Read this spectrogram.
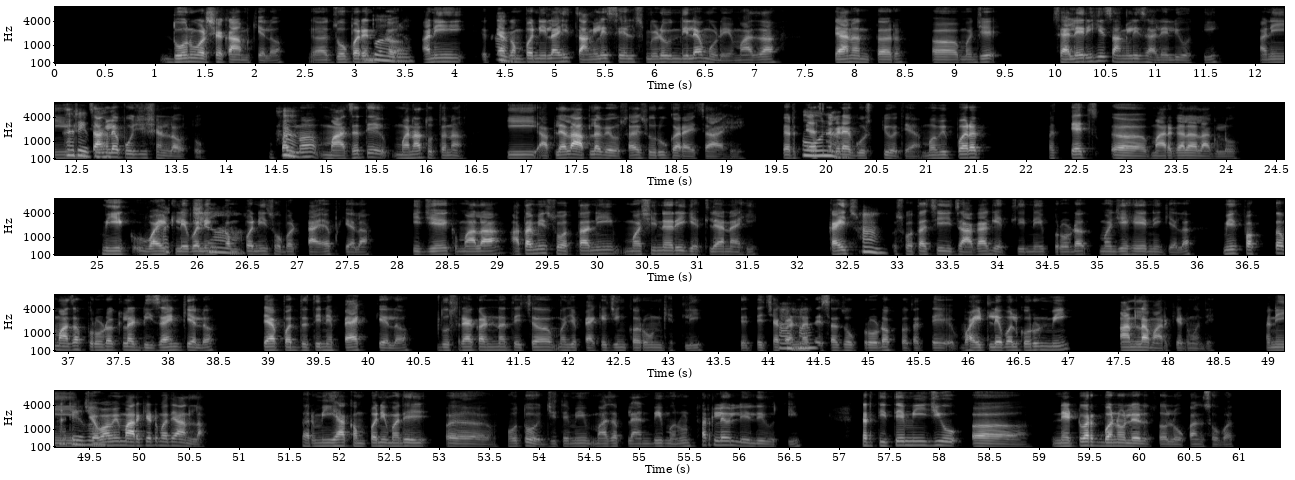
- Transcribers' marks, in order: in English: "पोझिशनला"; in English: "व्हाईट लेबलिंग"; in English: "टायअप"; in English: "प्रोडक्ट"; in English: "पॅकेजिंग"; in English: "प्रोडक्ट"; in English: "व्हाईट लेबल"; in English: "प्लॅन बी"; "ठरवलेली" said as "ठररलेली"
- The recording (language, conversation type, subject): Marathi, podcast, अपयशानंतर पर्यायी योजना कशी आखतोस?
